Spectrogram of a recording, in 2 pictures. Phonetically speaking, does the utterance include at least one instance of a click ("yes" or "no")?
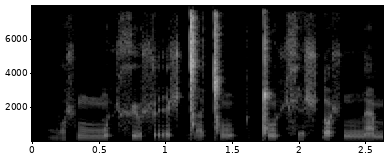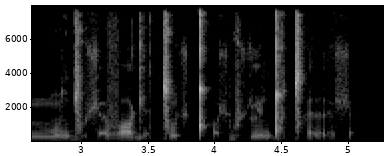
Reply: yes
